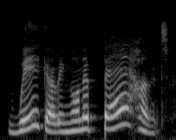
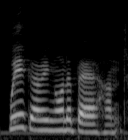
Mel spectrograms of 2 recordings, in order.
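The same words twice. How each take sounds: First: It is read with lively, varied expression. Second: It is read in a flat, monotone voice. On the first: The speaker calls it right. "is not as engaging for children as" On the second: The speaker calls it wrong. "kind of more monotone, how you might read to yourself"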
